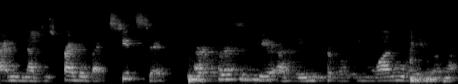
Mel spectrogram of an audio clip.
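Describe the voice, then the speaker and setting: A woman's medium-pitched, somewhat breathy voice with lively intonation at a moderate pace. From outside the US Northeast, abroad. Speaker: agroecology researcher. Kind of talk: research presentation. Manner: halting, with restarts and fillers.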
